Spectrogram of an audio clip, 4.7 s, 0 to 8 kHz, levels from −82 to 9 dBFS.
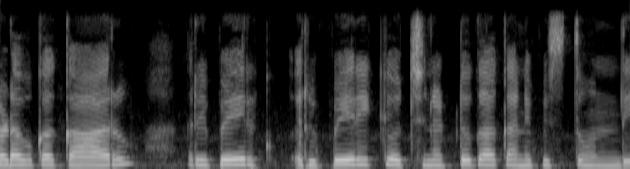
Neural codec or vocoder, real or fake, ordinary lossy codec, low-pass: none; real; none; 7.2 kHz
